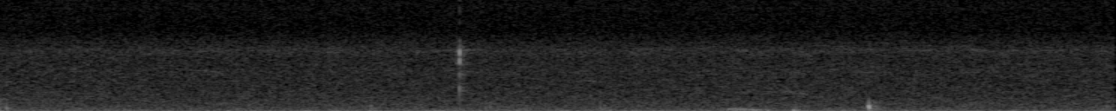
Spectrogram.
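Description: A knife softly scrapes as it peels skin from an eggplant.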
